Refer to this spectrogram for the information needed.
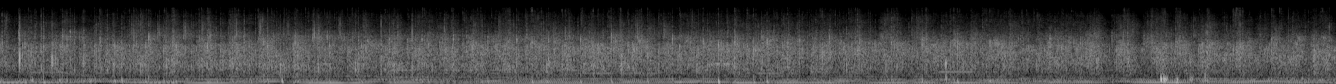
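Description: An audience breaks into a long, steady round of applause for Jesus, a hand clap of praise, many hands clapping together in a dense, sustained wash of sound with no voices rising above it.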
